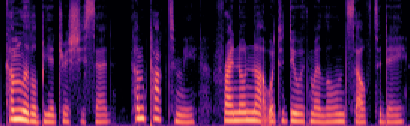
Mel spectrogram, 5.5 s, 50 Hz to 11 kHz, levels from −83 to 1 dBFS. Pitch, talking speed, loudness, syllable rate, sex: 190 Hz, 230 wpm, -19 LUFS, 5.1 syllables/s, female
